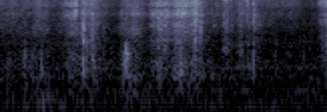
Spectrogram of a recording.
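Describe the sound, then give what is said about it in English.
Papery rustling and crinkling as a paper sample packet of watermarked paper is handled, with a few brief crisp rattles and soft shuffles over about two seconds, no voices. “Here's another paper packet.”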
